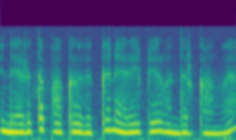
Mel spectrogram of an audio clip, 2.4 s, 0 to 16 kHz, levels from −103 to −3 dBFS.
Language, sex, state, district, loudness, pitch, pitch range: Tamil, female, Tamil Nadu, Nilgiris, -16 LUFS, 220 Hz, 205-230 Hz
